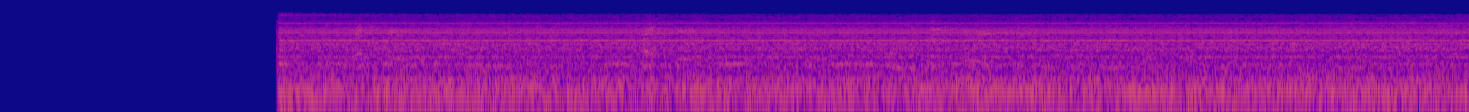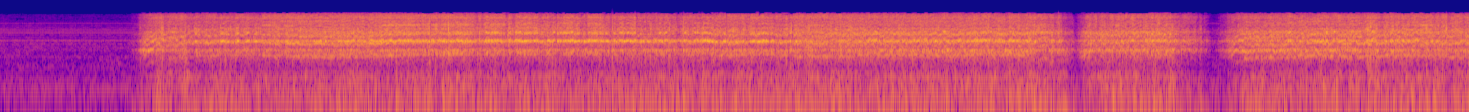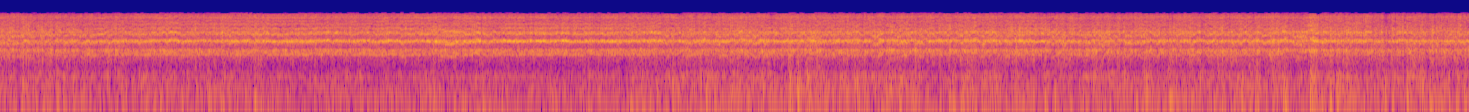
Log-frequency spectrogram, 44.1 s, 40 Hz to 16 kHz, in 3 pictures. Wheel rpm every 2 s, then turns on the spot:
0, 0, 0, 0, 0, 0, 0, 40, 200, 230, 230, 200, 120, 140, 200, 230, 230, 230, 240, 230, 230, 230.
none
